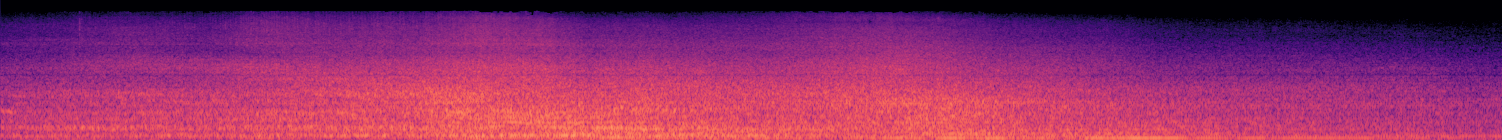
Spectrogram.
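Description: A motor vehicle driving past on the street: its tyre and engine noise swells over about four seconds, holds with a low engine hum, then fades away.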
